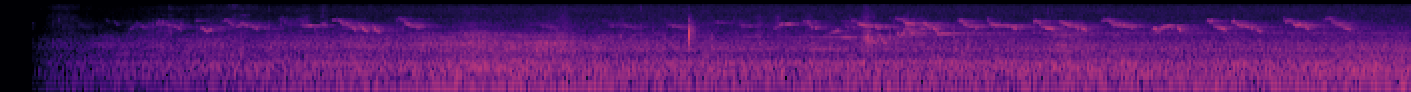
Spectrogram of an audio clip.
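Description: Faint outdoor ambience fading in, with a small bird chirping in quick runs of short, high, falling notes over a steady low background noise. A single sharp click sounds about three and a half seconds in.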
